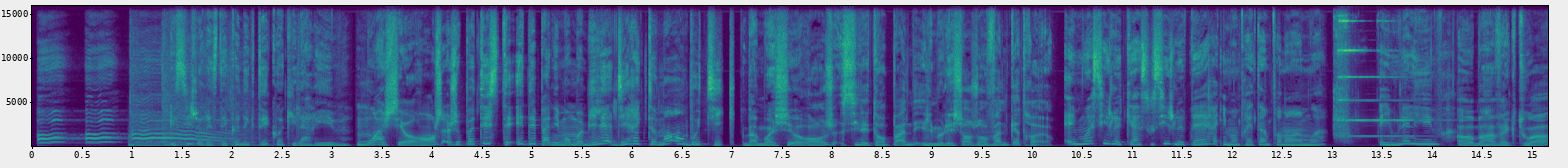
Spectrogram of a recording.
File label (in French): voix interne comédie; Orange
